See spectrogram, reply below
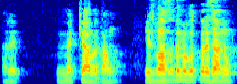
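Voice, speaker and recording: A man's voice: medium pitch, normal speed, highs cut off, close to an everyday voice. A man voicing a pushy blind young man in an audio drama, coaxing and insistent in his talk. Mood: wheedling. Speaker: voice actor. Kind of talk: Hindi audio drama acting.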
